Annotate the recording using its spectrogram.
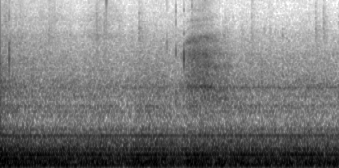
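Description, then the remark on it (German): Steady, droning low rumble of a moving train bound from Berlin to Copenhagen, heard from inside, with a constant hum and no pauses, plus a brief soft hiss midway through; no one speaks. “Aufnahme heute wieder aus einem anderen Zug, diesmal von Berlin nach.”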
